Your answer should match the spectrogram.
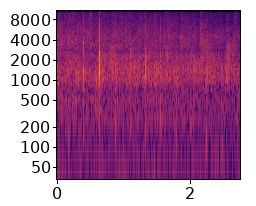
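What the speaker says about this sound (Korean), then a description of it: "우리 격려와 축복의 마음을 담아서 뜨거운 박수로" Warm applause from a church congregation at a Sunday worship service, a steady wash of many hands with a few sharper claps standing out, moderately loud and fairly close, no voices over it.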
